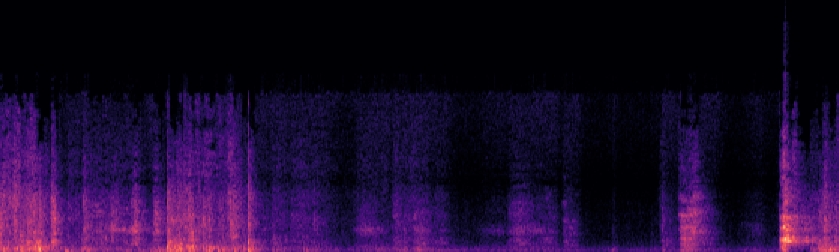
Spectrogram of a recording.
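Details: Pet dog reacting to a new sweater it dislikes, making unusual grumbling, groaning noises in bursts over the first few seconds, then softer short whines and a sharp final burst, with a steady low hum from a vibrating phone.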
